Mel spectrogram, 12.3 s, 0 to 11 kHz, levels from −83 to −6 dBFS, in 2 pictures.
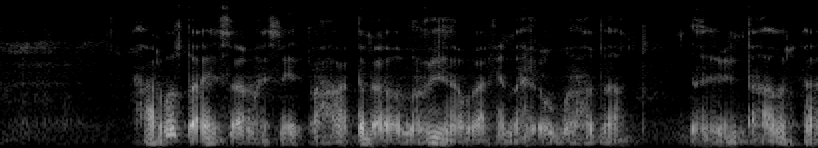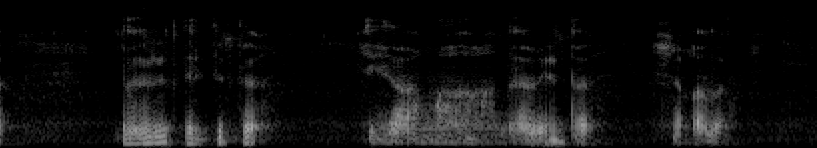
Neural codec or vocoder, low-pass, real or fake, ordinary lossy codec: autoencoder, 22.05 kHz, a latent of 192 numbers a frame, VITS, trained on one speaker; none; fake; none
